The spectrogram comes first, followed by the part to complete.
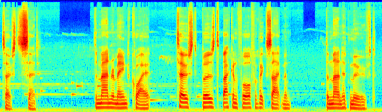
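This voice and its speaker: A man narrating scripted audio fiction in a measured, deliberate storytelling manner with short dramatic phrases. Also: on the low side, a little mellow. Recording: music under the narration.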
